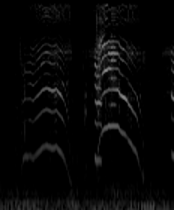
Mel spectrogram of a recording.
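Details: Domestic cat, a mother carrying her newborn kitten, found while out and about: two drawn-out, high, arching meows, the second louder and more strained, over faint low background rumble.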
